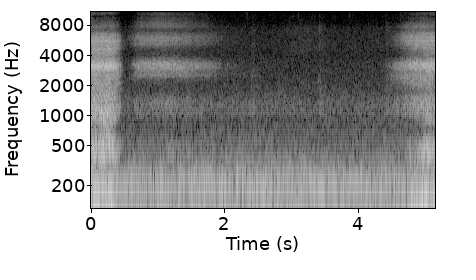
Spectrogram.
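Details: Acorn, an elderly rescued pit bull of 14, deeply asleep: a short whistling snore opens, followed by four seconds of low, quiet breathing, then another raspy wheezing snore begins.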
